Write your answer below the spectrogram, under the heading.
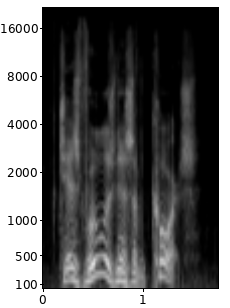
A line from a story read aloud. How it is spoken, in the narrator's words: said roughly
